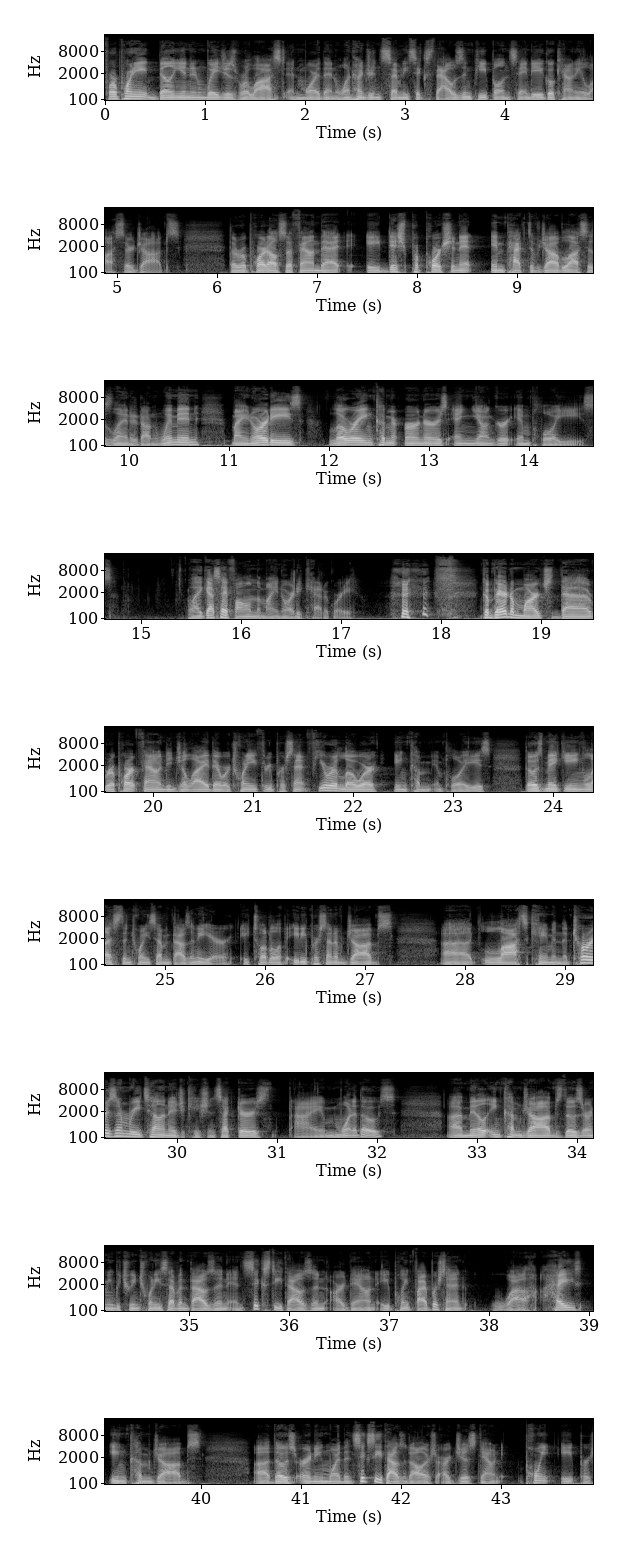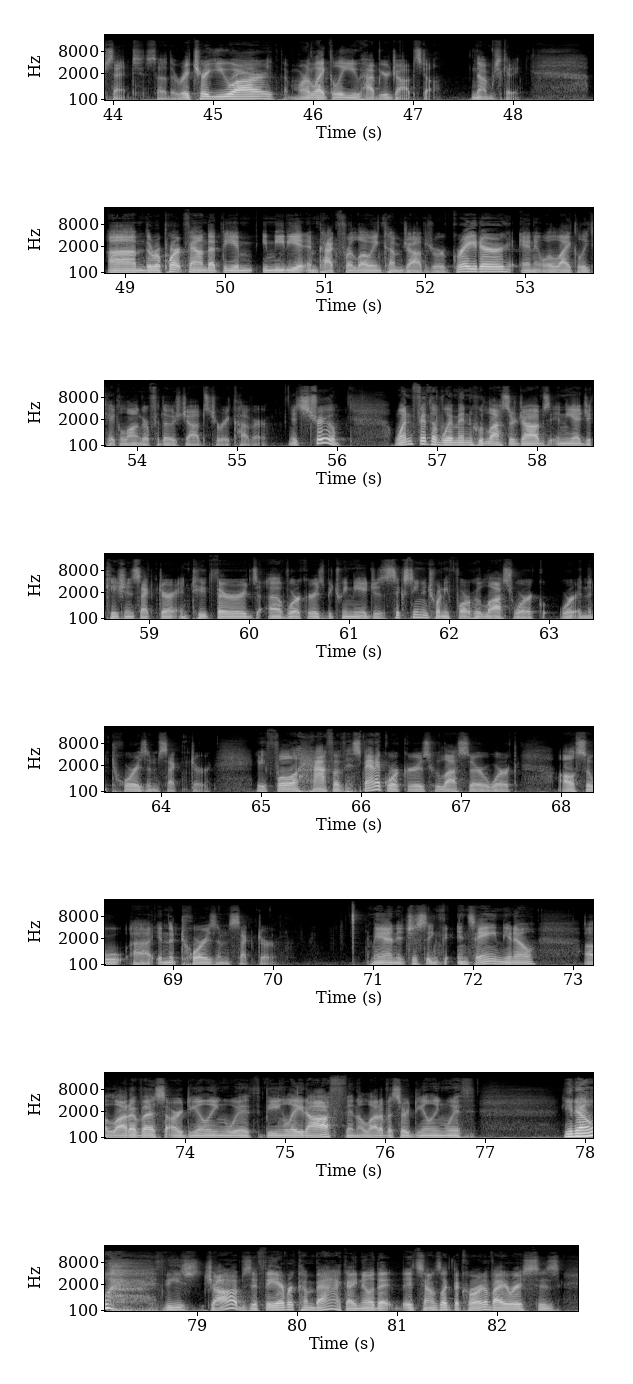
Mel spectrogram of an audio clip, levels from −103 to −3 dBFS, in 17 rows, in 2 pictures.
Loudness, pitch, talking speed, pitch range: -30 LUFS, 105 Hz, 185 wpm, 90-115 Hz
